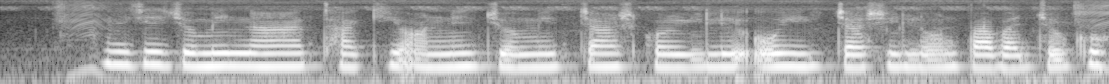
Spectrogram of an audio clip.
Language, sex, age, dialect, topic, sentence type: Bengali, female, 18-24, Rajbangshi, agriculture, question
